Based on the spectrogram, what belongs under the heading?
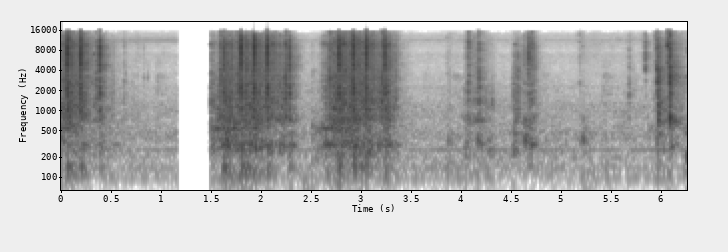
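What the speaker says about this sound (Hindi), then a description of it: "इधर भी हमें सिलाई लगानी है।" An electric sewing machine stitches a kurti neckline in several short rapid bursts, separated by brief pauses and one complete silence, heard up close.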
